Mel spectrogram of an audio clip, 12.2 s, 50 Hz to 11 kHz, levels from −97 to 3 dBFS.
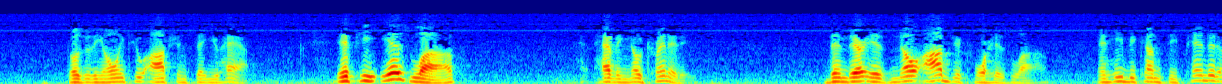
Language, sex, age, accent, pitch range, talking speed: English, male, 60-79, American, 125-150 Hz, 135 wpm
